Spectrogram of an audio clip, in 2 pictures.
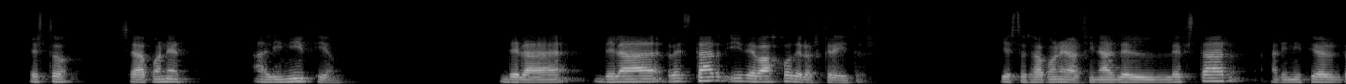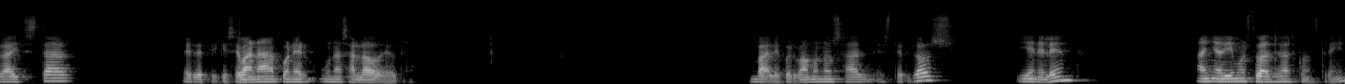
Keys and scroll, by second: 26.5 ctrl+v.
